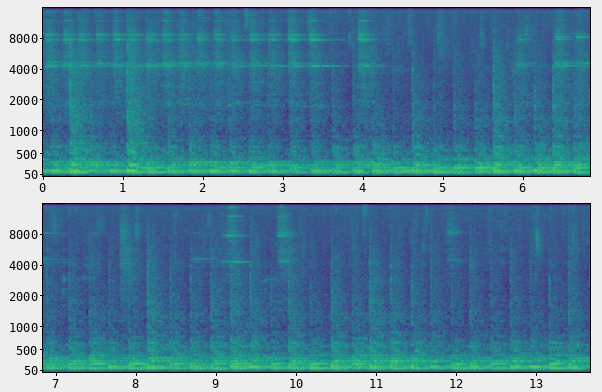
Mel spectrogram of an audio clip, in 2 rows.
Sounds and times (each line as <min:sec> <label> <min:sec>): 0:00.0 drumming 0:13.6
0:01.2 passersby walking past 0:13.6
